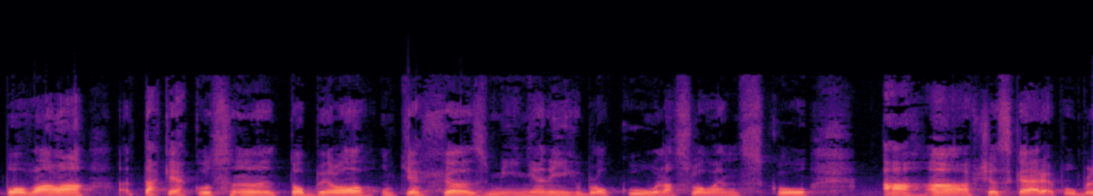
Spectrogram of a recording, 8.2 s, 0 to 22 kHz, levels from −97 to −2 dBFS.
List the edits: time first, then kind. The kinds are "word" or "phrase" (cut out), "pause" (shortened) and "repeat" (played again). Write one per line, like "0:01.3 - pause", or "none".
none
